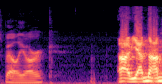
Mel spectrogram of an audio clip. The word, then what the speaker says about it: Balearic: trying to recruit bailly arc slingers oh it's pronounced ballyark balearic from the islands yeah daliaric okay i always call them baleric all right i'm pretty sure it's ballyark oh yeah i'm not disputing man i just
